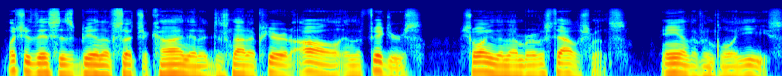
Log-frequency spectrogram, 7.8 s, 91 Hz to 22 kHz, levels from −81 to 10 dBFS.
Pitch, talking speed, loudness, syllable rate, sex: 105 Hz, 205 wpm, -17 LUFS, 5.2 syllables/s, male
